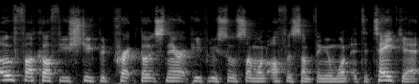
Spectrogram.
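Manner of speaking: ordinary talk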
